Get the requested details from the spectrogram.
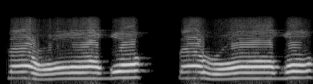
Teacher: را موٹا، فا باریک، غین موٹا، فراغ، فراغ.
